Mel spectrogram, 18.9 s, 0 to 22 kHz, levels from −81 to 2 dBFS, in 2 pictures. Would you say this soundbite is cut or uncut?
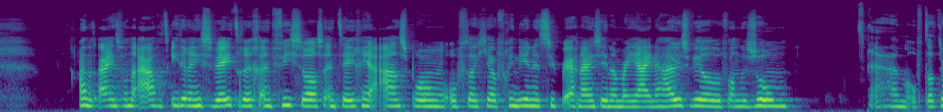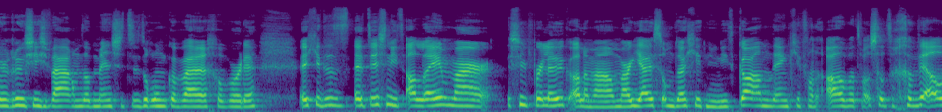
uncut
